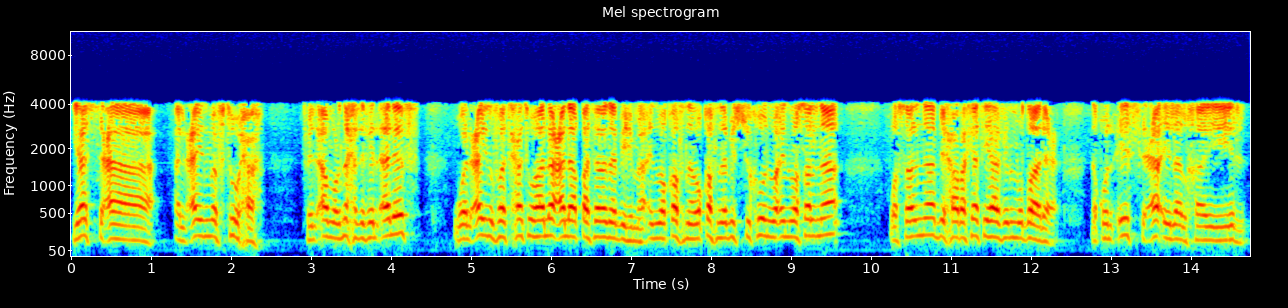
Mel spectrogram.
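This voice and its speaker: A high-voiced man gives a patient classroom grammar lesson, repeating each rule and putting questions to his students. The sound is thin and tinny, as if it came down a phone line. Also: fairly quick. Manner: patient, explanatory, repeats key rules and asks the class questions. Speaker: Arabic grammar teacher.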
